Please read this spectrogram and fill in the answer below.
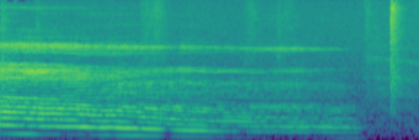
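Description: A man imitating a motorbike engine with a closed-mouth hum, one long drone whose pitch slowly falls as if the bike is slowing down, dying away near the end. A brief sharp click follows it.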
